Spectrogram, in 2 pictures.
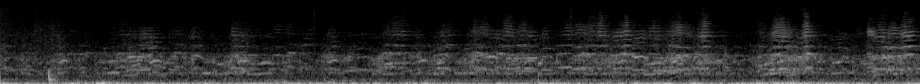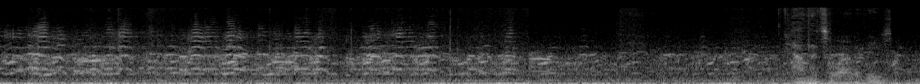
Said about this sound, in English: And I know everybody can relate to this, but when I grew up, we hardly seen any geese around here. And now, you know, the whole countryside is full of Canadian geese. Not more than 10 minutes later, we had visitors.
